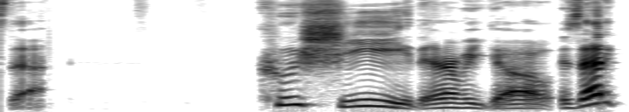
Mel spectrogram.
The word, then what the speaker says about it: Ku Sidhe: Is how do you pronounce that? Kushi.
